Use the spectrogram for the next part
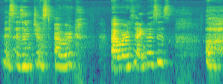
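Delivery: holding back real sobs; crying. Real, not acted. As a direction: voice breaking with tears. Breaking down over daughter.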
